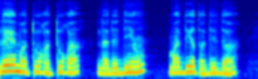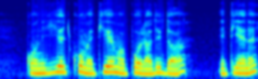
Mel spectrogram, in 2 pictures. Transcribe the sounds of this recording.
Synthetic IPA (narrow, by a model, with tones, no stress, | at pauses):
le˦ma˦tʊ˦ka˨tʊ˦ka˨ | la˨di˨di˦ŋo˦ | ma˦dɪ˦ta˨di˦da˨˦ | kʊ˨nje˦t͡ʃkʰʊ˦mɛ˨tje˦ma˦po˦la˨di˦da˨˦ | i˨tjɛ˨nɛ˦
